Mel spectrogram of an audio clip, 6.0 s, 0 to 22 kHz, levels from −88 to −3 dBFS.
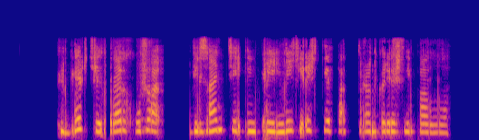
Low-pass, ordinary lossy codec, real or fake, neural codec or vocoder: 7.2 kHz; AAC, 32 kbps; fake; codec, 32 kHz, 1.9 kbps, SNAC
